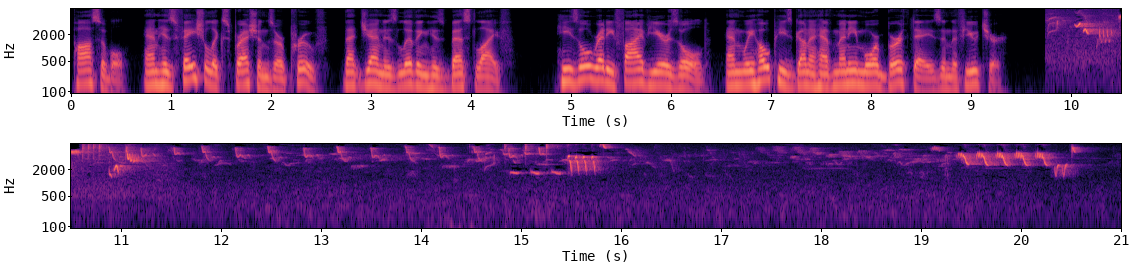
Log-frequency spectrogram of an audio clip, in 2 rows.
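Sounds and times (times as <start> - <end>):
bird chirping: 9.8 - 21.0.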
